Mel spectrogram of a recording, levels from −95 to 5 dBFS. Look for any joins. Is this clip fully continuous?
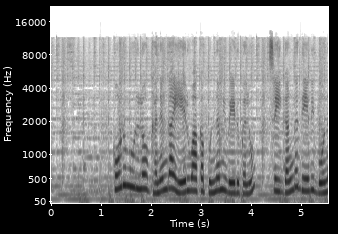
yes; 0 cuts

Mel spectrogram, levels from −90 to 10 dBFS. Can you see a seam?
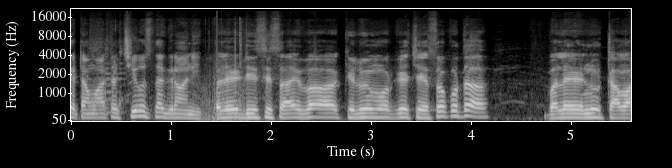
yes; 1 cut; at 1.4 s

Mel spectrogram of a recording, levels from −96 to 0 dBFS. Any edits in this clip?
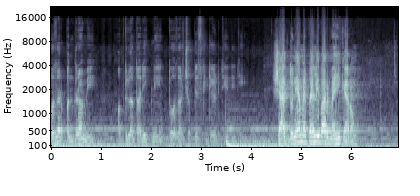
no; 0 cuts

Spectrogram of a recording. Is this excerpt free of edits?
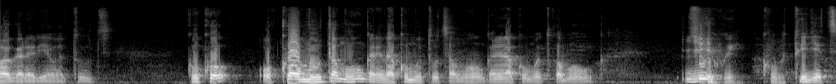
yes; 0 cuts

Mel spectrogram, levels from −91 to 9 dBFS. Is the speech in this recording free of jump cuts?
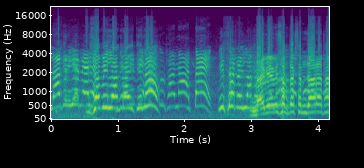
yes; 0 cuts

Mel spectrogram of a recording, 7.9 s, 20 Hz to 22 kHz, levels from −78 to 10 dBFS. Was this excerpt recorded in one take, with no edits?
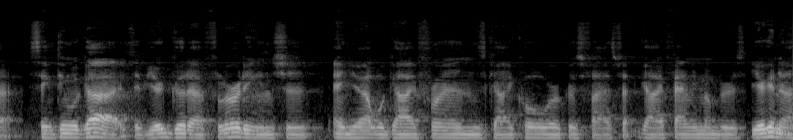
yes; 0 cuts

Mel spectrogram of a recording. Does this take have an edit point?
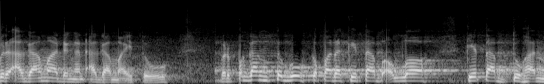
yes; 1 cut; at 2.1 s

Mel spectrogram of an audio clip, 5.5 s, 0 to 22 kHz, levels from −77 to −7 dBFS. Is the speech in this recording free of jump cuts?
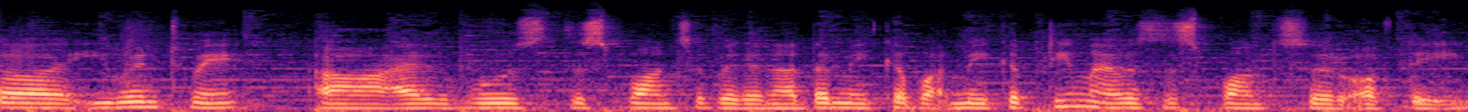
yes; 0 cuts

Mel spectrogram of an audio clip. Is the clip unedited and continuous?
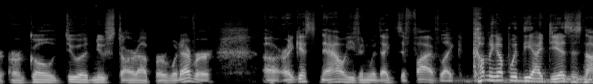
no; 1 cut; at 4.6 s

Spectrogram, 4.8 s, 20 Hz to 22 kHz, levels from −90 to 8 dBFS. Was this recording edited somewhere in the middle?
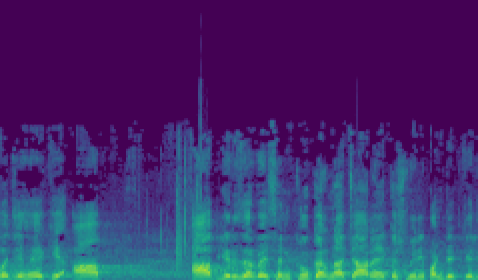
no; 0 cuts

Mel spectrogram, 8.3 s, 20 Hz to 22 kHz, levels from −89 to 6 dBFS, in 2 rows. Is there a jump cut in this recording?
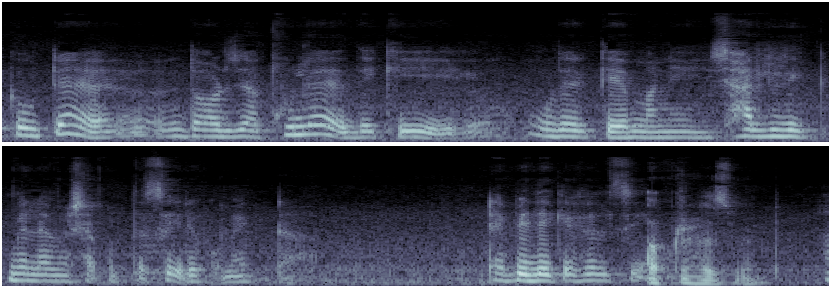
no; 0 cuts

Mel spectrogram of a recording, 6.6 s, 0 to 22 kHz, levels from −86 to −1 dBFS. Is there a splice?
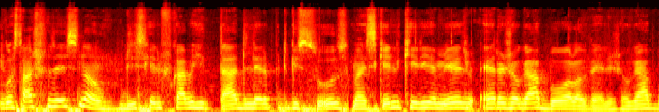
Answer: yes; 1 cut; at 5.2 s

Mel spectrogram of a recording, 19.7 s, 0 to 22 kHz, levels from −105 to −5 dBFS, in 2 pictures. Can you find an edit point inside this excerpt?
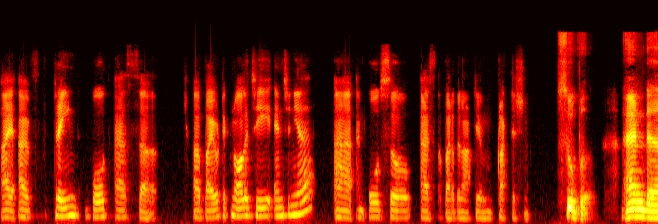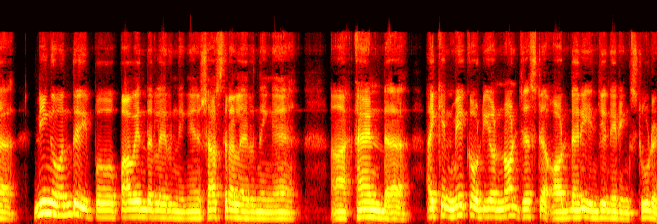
no; 0 cuts

